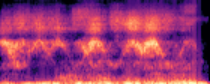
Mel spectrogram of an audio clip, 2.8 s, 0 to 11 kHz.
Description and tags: Horror SFX 6
Another one
Recorded with an INSIGNIA Microphone by crumpling a wrapper by it and editing with Audacity
effects, horror, whispers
